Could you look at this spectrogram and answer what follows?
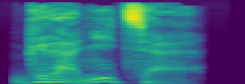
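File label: "granice", Polish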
